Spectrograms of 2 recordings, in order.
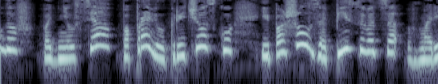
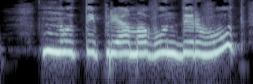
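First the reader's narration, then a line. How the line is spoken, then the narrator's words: Old woman laughing. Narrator (Russian): засмеялась старушка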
